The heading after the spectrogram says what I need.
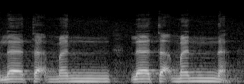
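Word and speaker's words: لا تأمنا: Iaitulah pada kalimah la ta'manna ni, cara baca dia ialah kita kena muncungkan mulut kita seolah-olah kita membariskan dhammah mim tu, sebab dia asalnya la ta'manuna dia hasafkan satu nun, jadi dia jadikan sabdu la ta'manna, tapi dia ada ishmam tu, la ta'manna.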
